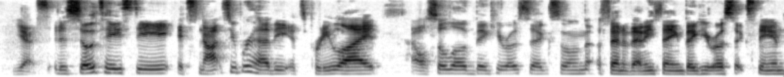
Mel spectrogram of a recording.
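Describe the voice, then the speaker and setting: In an unremarkable speaking voice, a man with an American accent talks at a fairly quick pace with hardly any pauses, his pitch fairly high and his intonation fairly even. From Texas. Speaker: travel content creator. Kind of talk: casual chat.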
